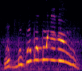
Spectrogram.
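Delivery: high, swooping silly whoops; playful whooping. Pretend. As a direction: let the whoops climb way up. Playful whooping at departing boat.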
